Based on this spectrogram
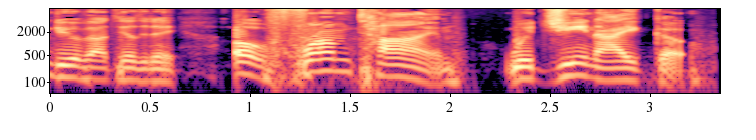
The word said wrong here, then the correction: Jhené Aiko: Jhené Aiko? Is that how you say it? – Mm-hmm.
